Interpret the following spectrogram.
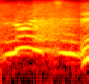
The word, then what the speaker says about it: Luigi: Comment on prononce Luigi? Luigi.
